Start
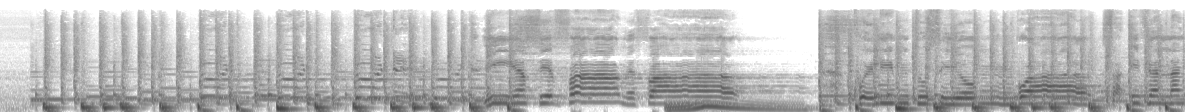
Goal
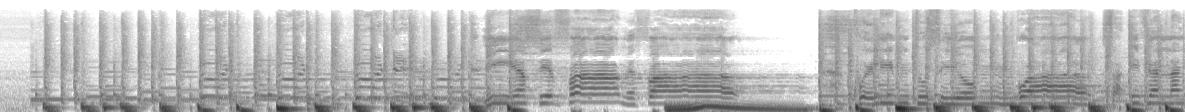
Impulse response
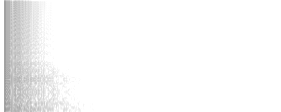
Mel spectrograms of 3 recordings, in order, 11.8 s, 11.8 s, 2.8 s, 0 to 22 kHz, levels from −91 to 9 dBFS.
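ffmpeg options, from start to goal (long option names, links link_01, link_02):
-af "asubboost=boost=8:cutoff=93"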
